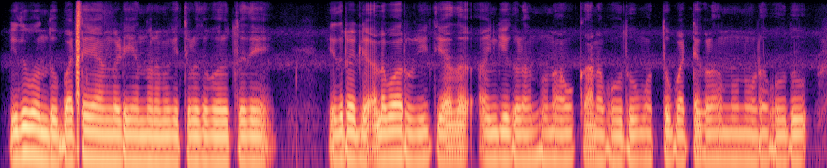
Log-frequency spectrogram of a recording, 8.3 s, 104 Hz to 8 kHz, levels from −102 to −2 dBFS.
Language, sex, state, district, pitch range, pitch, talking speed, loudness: Kannada, male, Karnataka, Koppal, 120-125 Hz, 125 Hz, 125 wpm, -15 LUFS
